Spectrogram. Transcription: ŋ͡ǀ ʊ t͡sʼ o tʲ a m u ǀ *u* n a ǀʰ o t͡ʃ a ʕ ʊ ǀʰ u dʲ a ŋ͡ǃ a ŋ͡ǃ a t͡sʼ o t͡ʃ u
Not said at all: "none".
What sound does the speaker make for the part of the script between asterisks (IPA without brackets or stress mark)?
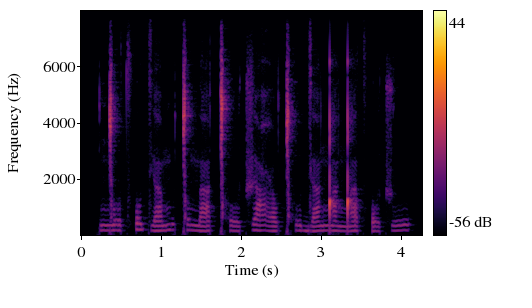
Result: ʊ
